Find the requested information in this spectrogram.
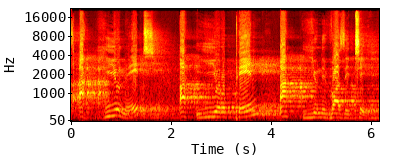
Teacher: these vowel sounds are pronounced as the consonant Y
